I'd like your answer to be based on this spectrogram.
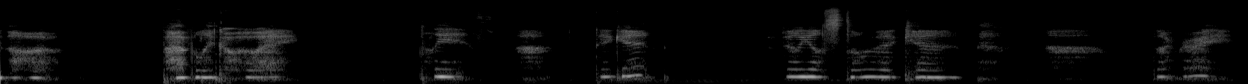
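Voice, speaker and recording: Woman voicing a very high, soft, slow vampire girl. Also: heavily acted. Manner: soft-spoken, often breathy and whispery, hesitant, tender. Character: gentle, caring young female vampire tending a prisoner. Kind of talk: ASMR roleplay, intimate scripted acting.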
